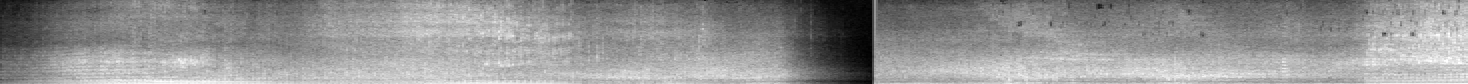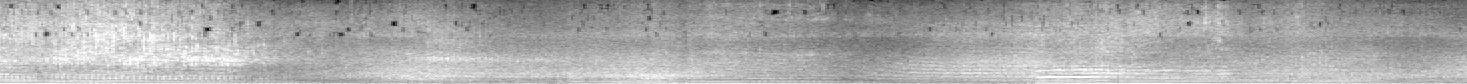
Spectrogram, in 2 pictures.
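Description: Engines of vintage open-wheeled sports racing cars driving past one after another, each engine note swelling as the car approaches and fading as it goes, with some modern road traffic among them. The sound breaks off briefly about eight seconds in.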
